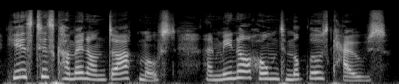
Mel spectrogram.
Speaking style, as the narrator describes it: she exclaimed

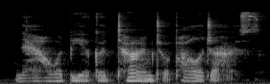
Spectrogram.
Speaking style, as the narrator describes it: his traitorous brain whispered

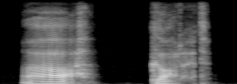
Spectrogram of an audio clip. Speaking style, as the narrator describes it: he grunted

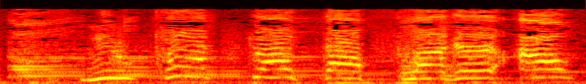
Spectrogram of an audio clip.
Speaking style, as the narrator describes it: the kids all shout

